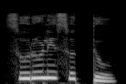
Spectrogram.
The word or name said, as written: ಸುರುಳಿಸುತ್ತು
